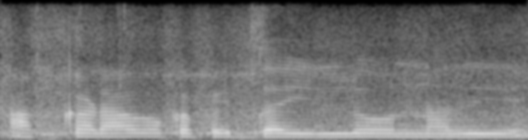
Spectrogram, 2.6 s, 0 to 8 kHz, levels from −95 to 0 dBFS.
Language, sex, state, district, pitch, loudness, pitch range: Telugu, female, Andhra Pradesh, Annamaya, 205 Hz, -16 LUFS, 195-205 Hz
